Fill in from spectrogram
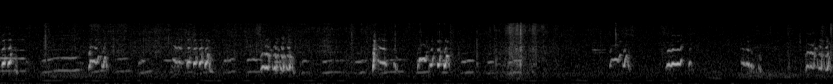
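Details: Newly arrived farm turkeys, recorded 11 August 2015 in Estonia on their first day: short gobbling bursts mixed with thin level whistled peeps, spaced irregularly with quieter gaps.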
